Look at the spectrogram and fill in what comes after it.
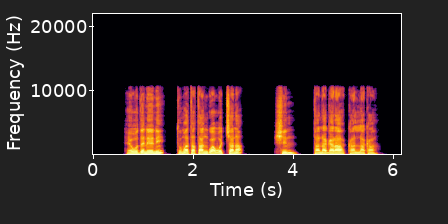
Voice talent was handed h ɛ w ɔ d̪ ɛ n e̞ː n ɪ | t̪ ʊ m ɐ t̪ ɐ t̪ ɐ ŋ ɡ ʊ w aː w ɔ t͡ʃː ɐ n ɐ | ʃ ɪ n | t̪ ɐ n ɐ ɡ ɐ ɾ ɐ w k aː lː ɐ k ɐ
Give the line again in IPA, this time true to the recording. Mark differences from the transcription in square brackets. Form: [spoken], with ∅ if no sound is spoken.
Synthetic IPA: h ɛ w ɔ d̪ ɛ n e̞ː n ɪ | t̪ ʊ m ɐ t̪ ɐ t̪ ɐ ŋ ɡ ʊ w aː w ɔ t͡ʃː ɐ n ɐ | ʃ ɪ n | t̪ ɐ n ɐ ɡ ɐ ɾ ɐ [∅] k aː lː ɐ k ɐ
